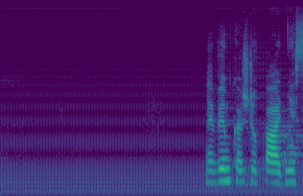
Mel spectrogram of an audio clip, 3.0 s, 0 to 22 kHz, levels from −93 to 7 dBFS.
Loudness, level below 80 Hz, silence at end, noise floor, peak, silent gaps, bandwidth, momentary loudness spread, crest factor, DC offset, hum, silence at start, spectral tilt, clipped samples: -35 LUFS; -74 dBFS; 0 s; -66 dBFS; -16 dBFS; none; 19.5 kHz; 14 LU; 24 dB; under 0.1%; 50 Hz at -70 dBFS; 2.05 s; -3 dB/octave; under 0.1%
